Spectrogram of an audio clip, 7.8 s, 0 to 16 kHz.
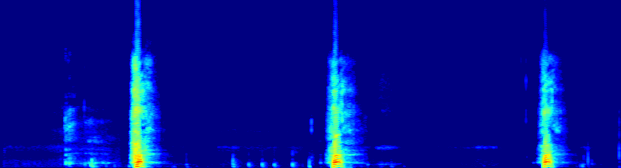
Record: exhalation_length: 7.8 s
exhalation_amplitude: 32768
exhalation_signal_mean_std_ratio: 0.16
survey_phase: beta (2021-08-13 to 2022-03-07)
age: 45-64
gender: Male
wearing_mask: 'No'
symptom_cough_any: true
symptom_new_continuous_cough: true
symptom_runny_or_blocked_nose: true
symptom_shortness_of_breath: true
symptom_sore_throat: true
symptom_fatigue: true
symptom_fever_high_temperature: true
symptom_headache: true
symptom_change_to_sense_of_smell_or_taste: true
symptom_onset: 3 days
smoker_status: Never smoked
respiratory_condition_asthma: false
respiratory_condition_other: false
recruitment_source: Test and Trace
submission_delay: 1 day
covid_test_result: Positive
covid_test_method: RT-qPCR
covid_ct_value: 19.4
covid_ct_gene: ORF1ab gene
covid_ct_mean: 19.7
covid_viral_load: 330000 copies/ml
covid_viral_load_category: Low viral load (10K-1M copies/ml)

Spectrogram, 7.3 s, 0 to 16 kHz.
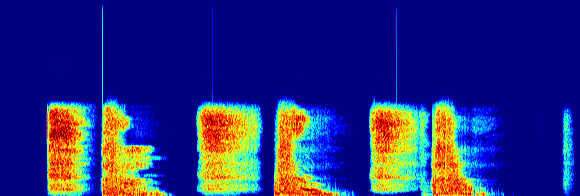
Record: exhalation_length: 7.3 s
exhalation_amplitude: 29873
exhalation_signal_mean_std_ratio: 0.61
survey_phase: beta (2021-08-13 to 2022-03-07)
age: 18-44
gender: Male
wearing_mask: 'Yes'
symptom_cough_any: true
symptom_new_continuous_cough: true
symptom_runny_or_blocked_nose: true
symptom_sore_throat: true
symptom_abdominal_pain: true
symptom_fatigue: true
symptom_fever_high_temperature: true
symptom_headache: true
symptom_change_to_sense_of_smell_or_taste: true
symptom_loss_of_taste: true
symptom_other: true
symptom_onset: 3 days
smoker_status: Ex-smoker
respiratory_condition_asthma: false
respiratory_condition_other: false
recruitment_source: Test and Trace
submission_delay: 1 day
covid_test_result: Positive
covid_test_method: RT-qPCR
covid_ct_value: 15.4
covid_ct_gene: ORF1ab gene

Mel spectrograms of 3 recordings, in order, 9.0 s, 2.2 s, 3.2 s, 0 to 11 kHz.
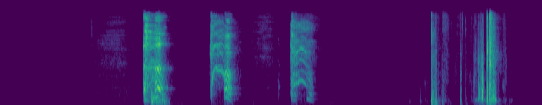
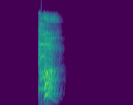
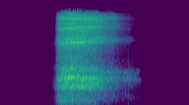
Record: three_cough_length: 9.0 s
three_cough_amplitude: 32768
three_cough_signal_mean_std_ratio: 0.24
cough_length: 2.2 s
cough_amplitude: 32768
cough_signal_mean_std_ratio: 0.27
exhalation_length: 3.2 s
exhalation_amplitude: 32768
exhalation_signal_mean_std_ratio: 0.44
survey_phase: beta (2021-08-13 to 2022-03-07)
age: 45-64
gender: Male
wearing_mask: 'No'
symptom_none: true
smoker_status: Ex-smoker
respiratory_condition_asthma: false
respiratory_condition_other: false
recruitment_source: REACT
submission_delay: 1 day
covid_test_result: Negative
covid_test_method: RT-qPCR
influenza_a_test_result: Negative
influenza_b_test_result: Negative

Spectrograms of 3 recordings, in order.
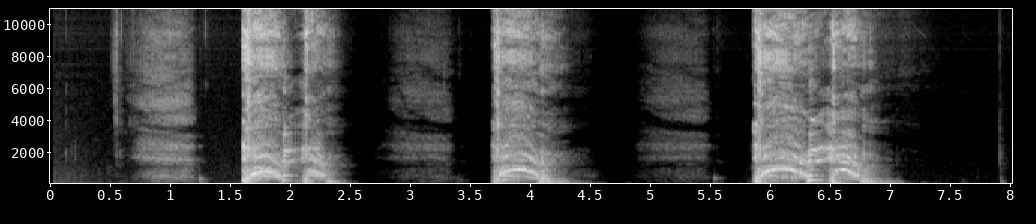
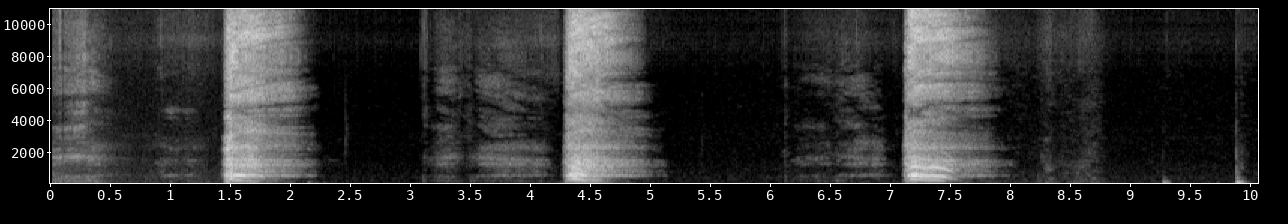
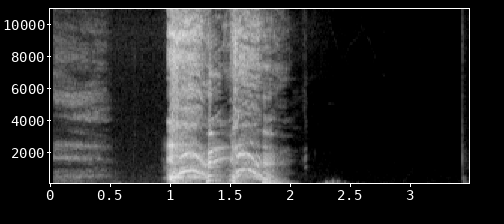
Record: three_cough_length: 8.0 s
three_cough_amplitude: 32768
three_cough_signal_mean_std_ratio: 0.43
exhalation_length: 10.1 s
exhalation_amplitude: 32768
exhalation_signal_mean_std_ratio: 0.3
cough_length: 3.5 s
cough_amplitude: 32768
cough_signal_mean_std_ratio: 0.39
survey_phase: beta (2021-08-13 to 2022-03-07)
age: 65+
gender: Male
wearing_mask: 'No'
symptom_none: true
smoker_status: Never smoked
respiratory_condition_asthma: false
respiratory_condition_other: false
recruitment_source: REACT
submission_delay: 3 days
covid_test_result: Negative
covid_test_method: RT-qPCR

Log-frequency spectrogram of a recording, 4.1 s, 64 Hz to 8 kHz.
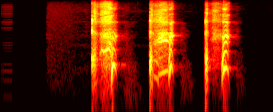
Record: three_cough_length: 4.1 s
three_cough_amplitude: 32768
three_cough_signal_mean_std_ratio: 0.35
survey_phase: beta (2021-08-13 to 2022-03-07)
age: 45-64
gender: Female
wearing_mask: 'No'
symptom_sore_throat: true
symptom_fatigue: true
symptom_onset: 8 days
smoker_status: Never smoked
respiratory_condition_asthma: false
respiratory_condition_other: false
recruitment_source: REACT
submission_delay: 1 day
covid_test_result: Negative
covid_test_method: RT-qPCR
influenza_a_test_result: Negative
influenza_b_test_result: Negative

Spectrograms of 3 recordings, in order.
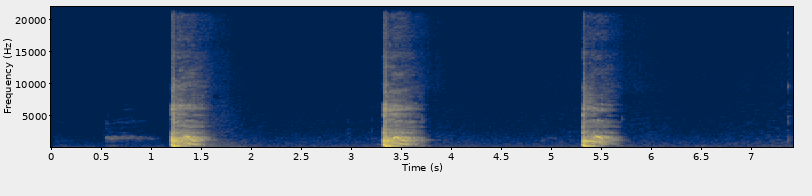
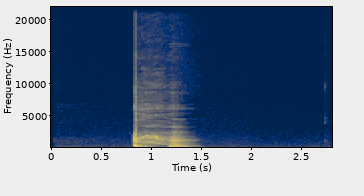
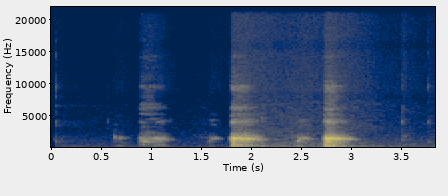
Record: three_cough_length: 7.4 s
three_cough_amplitude: 25919
three_cough_signal_mean_std_ratio: 0.24
cough_length: 2.8 s
cough_amplitude: 27922
cough_signal_mean_std_ratio: 0.3
exhalation_length: 3.8 s
exhalation_amplitude: 26039
exhalation_signal_mean_std_ratio: 0.31
survey_phase: alpha (2021-03-01 to 2021-08-12)
age: 45-64
gender: Male
wearing_mask: 'No'
symptom_none: true
smoker_status: Ex-smoker
respiratory_condition_asthma: false
respiratory_condition_other: false
recruitment_source: REACT
submission_delay: 1 day
covid_test_result: Negative
covid_test_method: RT-qPCR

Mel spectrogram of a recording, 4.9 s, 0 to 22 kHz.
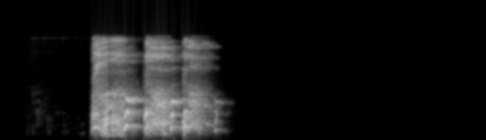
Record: three_cough_length: 4.9 s
three_cough_amplitude: 28227
three_cough_signal_mean_std_ratio: 0.39
survey_phase: alpha (2021-03-01 to 2021-08-12)
age: 45-64
gender: Female
wearing_mask: 'No'
symptom_cough_any: true
symptom_fatigue: true
symptom_onset: 5 days
smoker_status: Ex-smoker
respiratory_condition_asthma: false
respiratory_condition_other: false
recruitment_source: Test and Trace
submission_delay: 2 days
covid_test_result: Positive
covid_test_method: RT-qPCR
covid_ct_value: 11.5
covid_ct_gene: ORF1ab gene
covid_ct_mean: 12.3
covid_viral_load: 93000000 copies/ml
covid_viral_load_category: High viral load (>1M copies/ml)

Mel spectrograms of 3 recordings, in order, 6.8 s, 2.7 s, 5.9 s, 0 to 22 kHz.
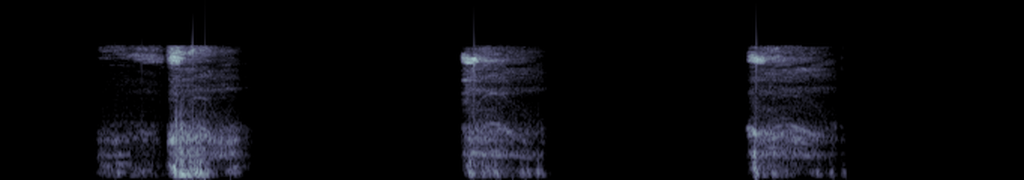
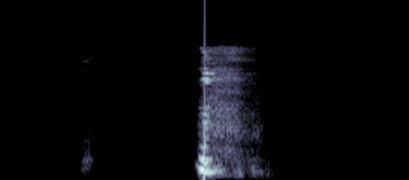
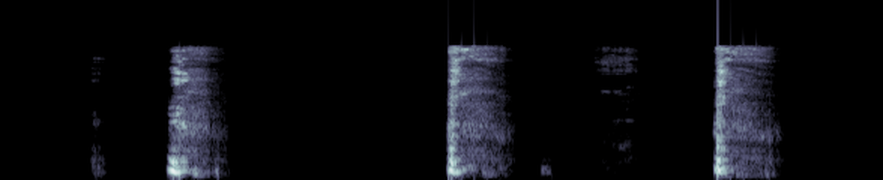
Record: exhalation_length: 6.8 s
exhalation_amplitude: 8814
exhalation_signal_mean_std_ratio: 0.28
cough_length: 2.7 s
cough_amplitude: 27444
cough_signal_mean_std_ratio: 0.17
three_cough_length: 5.9 s
three_cough_amplitude: 31144
three_cough_signal_mean_std_ratio: 0.2
survey_phase: beta (2021-08-13 to 2022-03-07)
age: 45-64
gender: Male
wearing_mask: 'No'
symptom_none: true
smoker_status: Never smoked
respiratory_condition_asthma: false
respiratory_condition_other: false
recruitment_source: REACT
submission_delay: 0 days
covid_test_result: Negative
covid_test_method: RT-qPCR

